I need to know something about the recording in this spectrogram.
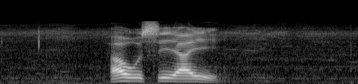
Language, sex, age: Southern Sotho, male, 30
